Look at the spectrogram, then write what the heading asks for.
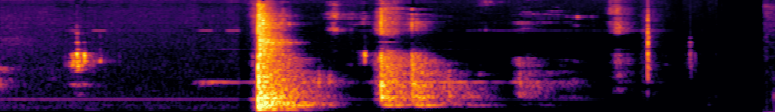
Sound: swinging door thunks

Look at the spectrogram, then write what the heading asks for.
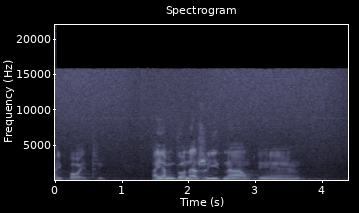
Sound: speaking in a foreign language

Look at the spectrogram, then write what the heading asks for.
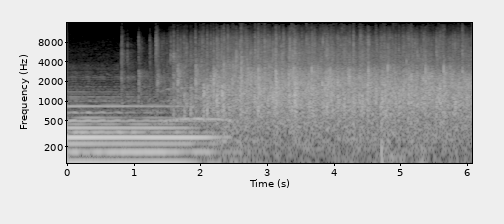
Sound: audience cheers and applauds

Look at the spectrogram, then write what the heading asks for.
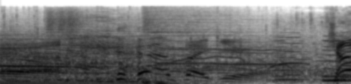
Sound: chuckling

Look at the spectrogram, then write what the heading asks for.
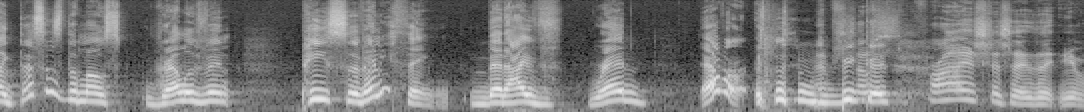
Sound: laughs

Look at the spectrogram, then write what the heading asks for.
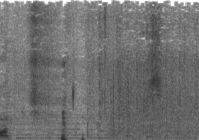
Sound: laughing

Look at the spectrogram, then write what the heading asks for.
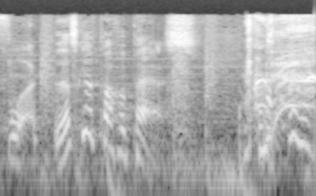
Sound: laughter

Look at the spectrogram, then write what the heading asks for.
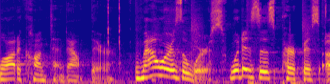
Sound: mouse clicking

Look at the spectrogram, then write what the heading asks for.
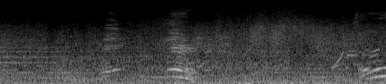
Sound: explosions

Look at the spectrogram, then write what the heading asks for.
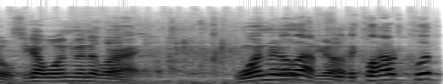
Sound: audience applauds

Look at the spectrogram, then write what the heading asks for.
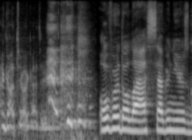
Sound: laughing

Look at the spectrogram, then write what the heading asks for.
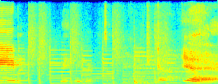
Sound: groans

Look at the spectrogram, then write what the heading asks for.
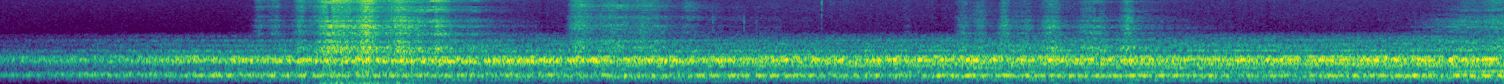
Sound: echoey wind & heavy breathing sound; creepy slow violin music

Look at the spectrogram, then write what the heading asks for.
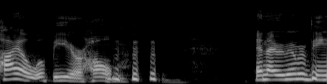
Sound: giggling

